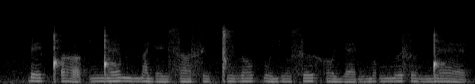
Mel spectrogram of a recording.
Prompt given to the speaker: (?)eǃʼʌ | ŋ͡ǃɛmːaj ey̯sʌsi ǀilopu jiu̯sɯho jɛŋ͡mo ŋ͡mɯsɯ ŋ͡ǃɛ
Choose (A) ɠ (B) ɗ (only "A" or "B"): B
